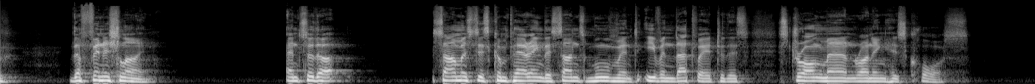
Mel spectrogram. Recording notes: recorded live at Grace Community Bible Church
